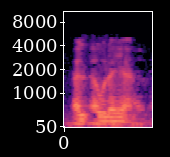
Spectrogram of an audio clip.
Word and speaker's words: الأوليان: يا أيها الذين آمنوا شهادة بينكم قد ذكرتها في الكتاب الكريم المشكل، فإن عثر أي ظهر الأوليان هي تكتب بالياء لكن تنطق بالألف الأوليان في قراءة أوليان يعني فيها عدة قراءات.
